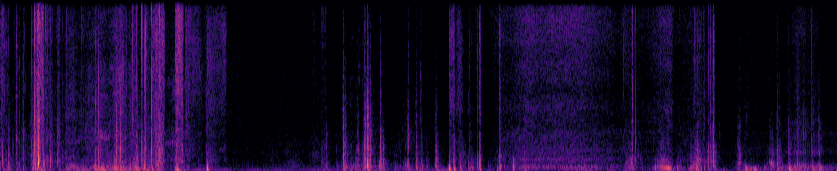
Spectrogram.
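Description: Small plastic toy pieces and a plastic playhouse being handled up close: irregular light clicks, knocks and scrapes, with a soft rustle about five seconds in.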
